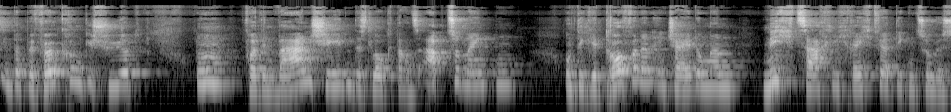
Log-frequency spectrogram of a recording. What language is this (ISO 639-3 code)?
deu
